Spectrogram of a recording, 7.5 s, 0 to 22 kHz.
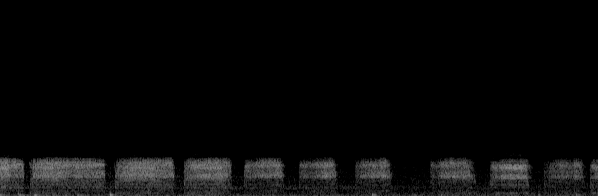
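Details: Owl recorded at 2:51 AM, 2 April 2016, during a gopher prey delivery: loud, rasping hiss-screeches in quick succession, about ten bursts in seven seconds, separated by short gaps, with occasional low knocks.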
